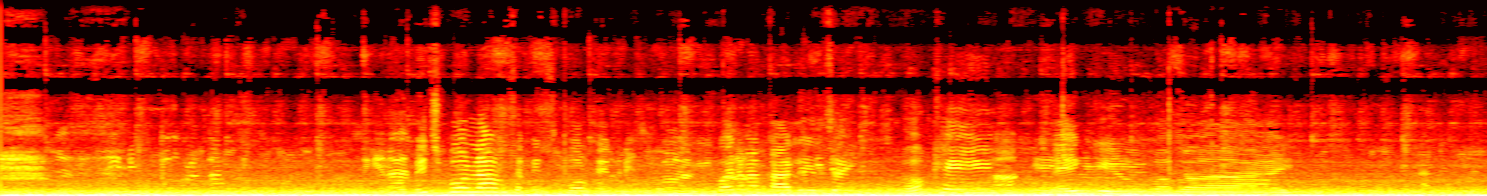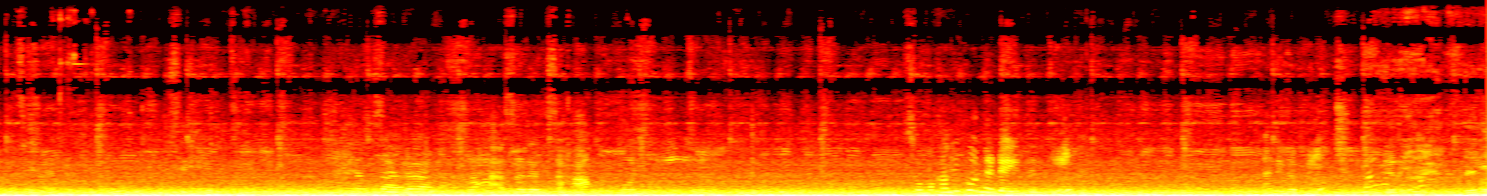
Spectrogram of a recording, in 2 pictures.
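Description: Steady low road and engine rumble heard inside a moving car's cabin, with faint voices over it now and then.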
